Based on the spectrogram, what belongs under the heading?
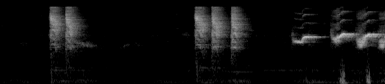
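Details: Caged coleiro (double-collared seedeater) singing on the perch for tournament: one scratchy buzz, a triple buzzy burst, then fast twittering whistles that rise and fall.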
